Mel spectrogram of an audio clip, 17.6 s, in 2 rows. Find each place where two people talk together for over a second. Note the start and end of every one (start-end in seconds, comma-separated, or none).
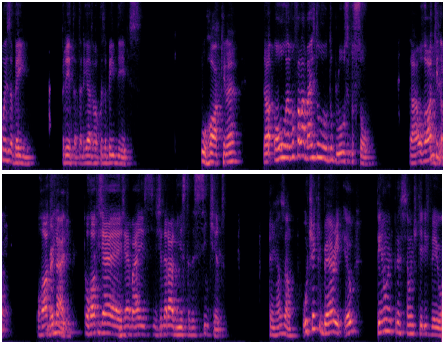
none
